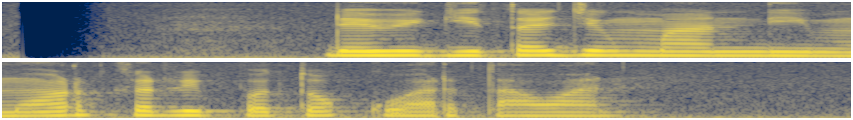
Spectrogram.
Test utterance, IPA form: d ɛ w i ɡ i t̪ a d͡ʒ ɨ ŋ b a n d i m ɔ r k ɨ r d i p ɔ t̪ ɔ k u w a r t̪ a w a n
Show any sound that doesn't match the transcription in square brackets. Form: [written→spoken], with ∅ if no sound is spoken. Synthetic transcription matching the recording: d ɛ w i ɡ i t̪ a d͡ʒ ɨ ŋ [b→m] a n d i m ɔ r k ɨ r d i p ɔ t̪ ɔ k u w a r t̪ a w a n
